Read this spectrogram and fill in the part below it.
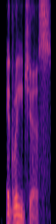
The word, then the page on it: egregious: British English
